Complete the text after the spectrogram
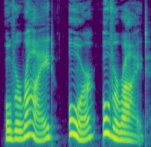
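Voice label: "override", English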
